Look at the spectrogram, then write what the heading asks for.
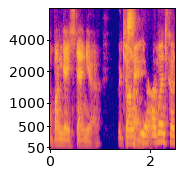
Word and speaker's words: Bungay Stanier: that welcome michael by ben k steiner my apologies well this is how i say my name sorry people know it's michael bungay stanier but jonathan i once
